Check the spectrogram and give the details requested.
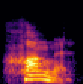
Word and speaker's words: genre: Anyways, genre in Swedish is spelled the exact same way as it is in English, but it's pronounced genre. Genre. And that first letter, that first G, devolves into the SJ sound, which we will get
